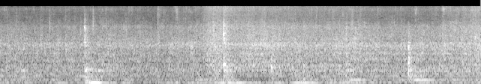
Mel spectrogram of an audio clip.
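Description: Chicken and chopped tomatoes sizzling in hot oil in a kadhai, stirred with a metal spatula that clinks and scrapes against the pan a few times. The sizzle grows a little louder about two seconds in, as the tomatoes are turned into the oil.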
